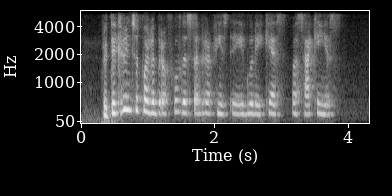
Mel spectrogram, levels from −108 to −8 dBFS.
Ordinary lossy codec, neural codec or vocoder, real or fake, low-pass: Opus, 24 kbps; codec, 16 kHz in and 24 kHz out, 0.8 kbps, FocalCodec, streaming, 65536 codes; fake; 5.4 kHz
